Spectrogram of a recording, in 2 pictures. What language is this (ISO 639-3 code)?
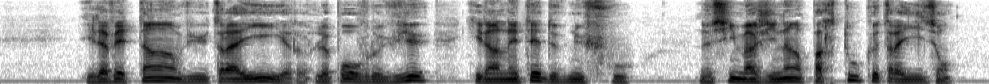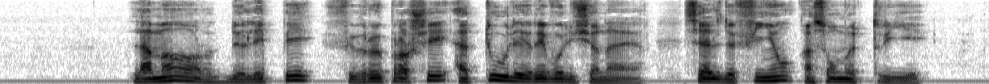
fra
